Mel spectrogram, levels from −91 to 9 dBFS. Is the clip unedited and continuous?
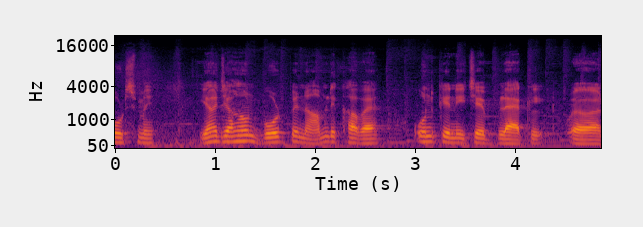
yes; 0 cuts

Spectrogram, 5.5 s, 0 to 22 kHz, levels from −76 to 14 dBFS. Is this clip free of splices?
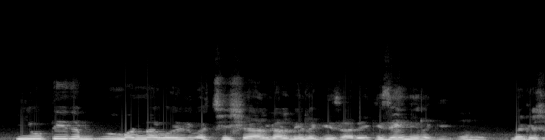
yes; 0 cuts

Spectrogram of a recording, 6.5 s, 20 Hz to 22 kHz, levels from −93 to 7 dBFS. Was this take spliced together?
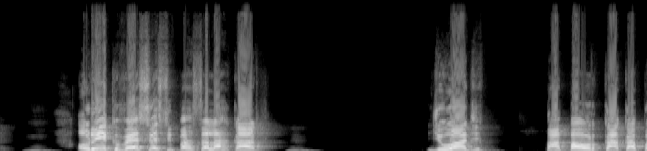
no; 0 cuts

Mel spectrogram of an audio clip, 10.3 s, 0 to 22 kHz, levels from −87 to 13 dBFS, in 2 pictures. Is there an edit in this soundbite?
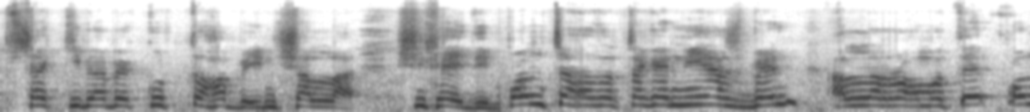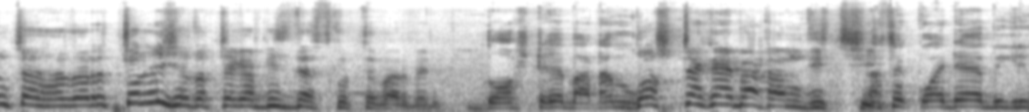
yes; 2 cuts; at 2.5 s, 7.3 s

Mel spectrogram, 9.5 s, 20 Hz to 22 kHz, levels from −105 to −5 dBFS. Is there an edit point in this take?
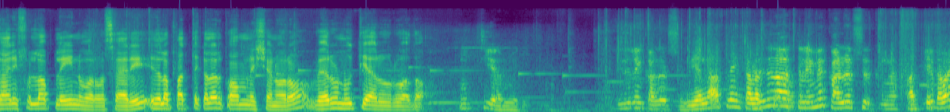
no; 0 cuts

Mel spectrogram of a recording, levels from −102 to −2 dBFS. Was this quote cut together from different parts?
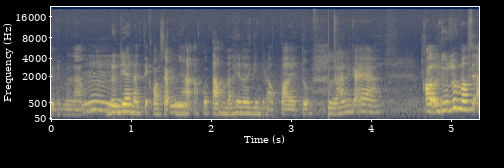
yes; 1 cut; at 3.5 s

